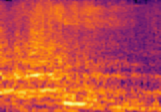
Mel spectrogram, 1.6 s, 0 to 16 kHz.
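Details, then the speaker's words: 2014 Kawasaki Ninja 250 ABS special edition, about 33,000 km: short throttle blip, pitch climbs cleanly and falls back with no hesitation or rattles; normal revving. "Oke, mari kita gas sedikit agar Anda tahu seberapa keras suara Ninja"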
